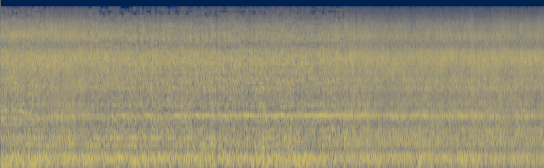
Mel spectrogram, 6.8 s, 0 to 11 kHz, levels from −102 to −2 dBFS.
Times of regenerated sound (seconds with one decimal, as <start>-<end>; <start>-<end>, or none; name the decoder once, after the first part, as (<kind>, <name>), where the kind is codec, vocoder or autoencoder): 0.6-1.1 (vocoder, WaveNeXt); 4.3-6.8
